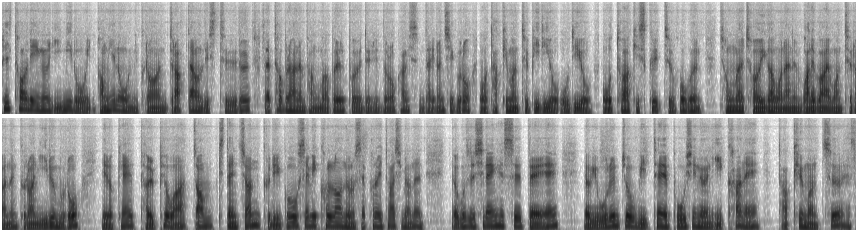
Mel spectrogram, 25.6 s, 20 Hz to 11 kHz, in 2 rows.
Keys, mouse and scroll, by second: 18.8 ctrl+s, 19.1 F5, 20.5 click.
